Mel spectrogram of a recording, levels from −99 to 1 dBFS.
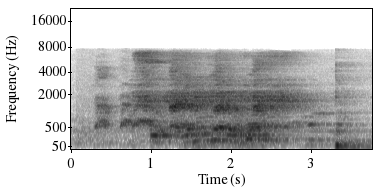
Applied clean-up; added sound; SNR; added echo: none; Chicken, rooster; 10 dB; reverberation time 1.1 s.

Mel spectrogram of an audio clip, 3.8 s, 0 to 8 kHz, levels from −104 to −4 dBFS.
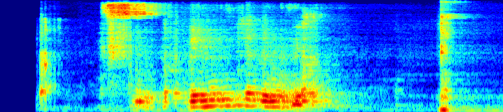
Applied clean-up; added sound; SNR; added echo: neural mask model DeepFilterNet 3.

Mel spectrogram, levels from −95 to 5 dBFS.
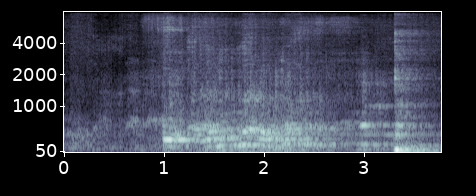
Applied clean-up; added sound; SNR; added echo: neural separator model SepFormer DNS4.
